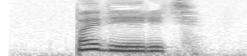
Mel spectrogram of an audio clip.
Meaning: 1. to entrust, to confide, to trust 2. to check, to verify 3. to believe, to trust 4. to believe, to have faith
- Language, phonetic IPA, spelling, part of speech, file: Russian, [pɐˈvʲerʲɪtʲ], поверить, verb, Ru-поверить.ogg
